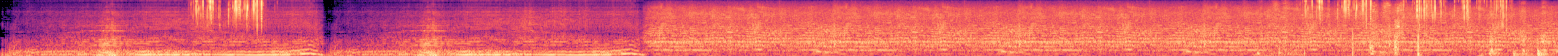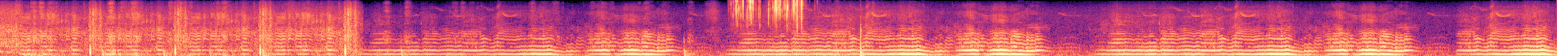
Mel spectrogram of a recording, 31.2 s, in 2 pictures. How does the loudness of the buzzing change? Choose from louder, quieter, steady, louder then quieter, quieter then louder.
louder.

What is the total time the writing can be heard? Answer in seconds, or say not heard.
12 s.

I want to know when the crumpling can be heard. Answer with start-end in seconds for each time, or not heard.
1.9-2.6, 13.0-15.2, 22.9-23.6.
